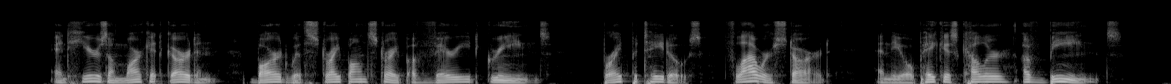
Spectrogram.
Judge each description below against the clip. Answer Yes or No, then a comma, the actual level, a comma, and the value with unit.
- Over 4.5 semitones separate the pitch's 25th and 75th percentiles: Yes, average, 5.3 semitones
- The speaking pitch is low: Yes, low, 110 Hz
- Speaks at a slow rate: Yes, slow, 120 wpm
